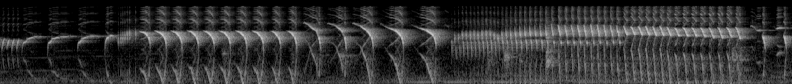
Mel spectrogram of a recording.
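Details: Male canary in full ngerol nembak song, meant as a master for young canaries: falling whistled notes repeated about three per second that speed up, then a dense, fast buzzy roll held for several seconds.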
